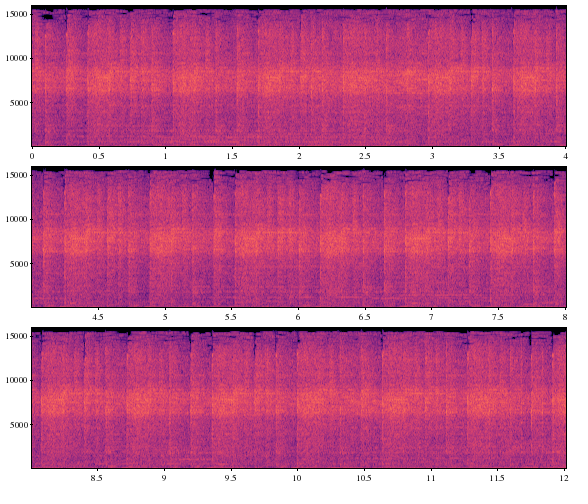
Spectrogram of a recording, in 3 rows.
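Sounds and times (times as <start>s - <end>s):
drum and bass music: 0.0s - 12.0s.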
